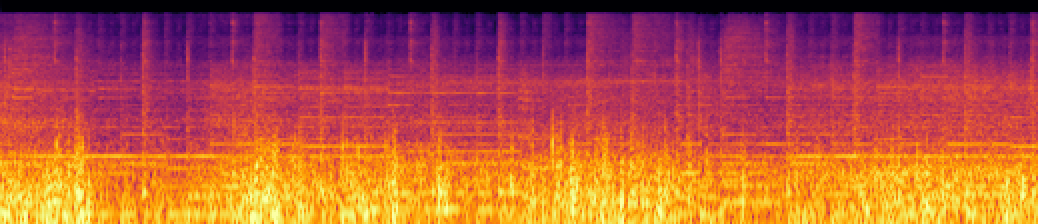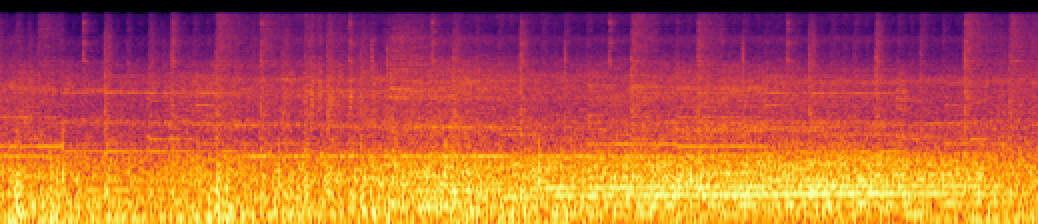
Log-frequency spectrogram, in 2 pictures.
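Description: Small motorbike on the move: a steady low rumble of engine, road and wind on the microphone, with background music laid over it.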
